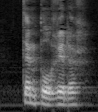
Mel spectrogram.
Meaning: a Knight Templar (knightly member of the Templar order)
- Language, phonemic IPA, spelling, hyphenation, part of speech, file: Dutch, /ˈtɛm.pəlˌrɪ.dər/, tempelridder, tem‧pel‧rid‧der, noun, Nl-tempelridder.ogg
